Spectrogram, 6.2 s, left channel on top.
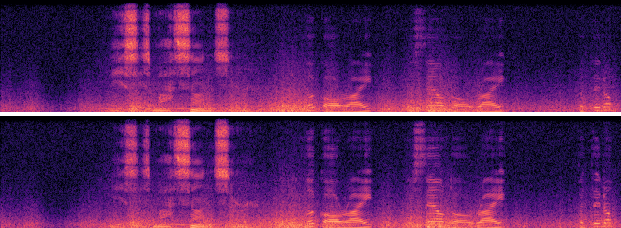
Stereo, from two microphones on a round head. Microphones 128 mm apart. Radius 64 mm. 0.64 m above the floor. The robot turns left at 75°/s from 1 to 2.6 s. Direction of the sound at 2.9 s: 55° right (ahead or behind).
